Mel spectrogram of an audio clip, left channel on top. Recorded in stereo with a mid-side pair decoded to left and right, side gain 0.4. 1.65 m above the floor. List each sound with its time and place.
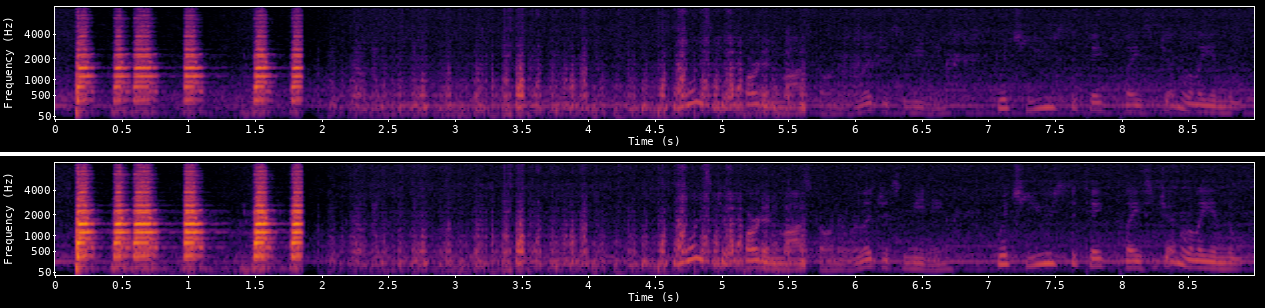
0.1 s a car horn: 65° right
2.0 s writing: 10° right
4.6 s a man speaking: 50° right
